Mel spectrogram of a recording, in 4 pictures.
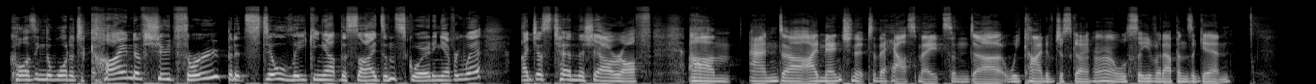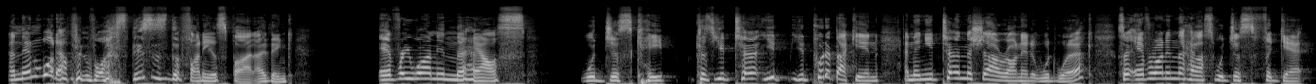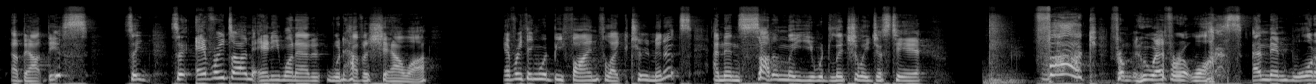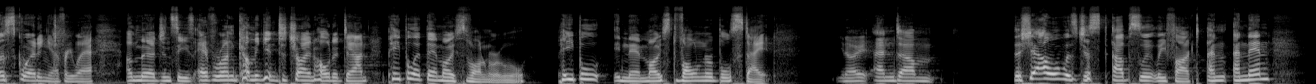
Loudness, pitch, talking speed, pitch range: -21 LUFS, 185 Hz, 190 wpm, 155-220 Hz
